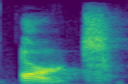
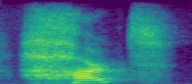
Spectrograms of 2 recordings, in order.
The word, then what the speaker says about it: art: briefly like the word art art class instead of heart ok you have to work on removing that H that H cannot be there because heart is inside your chest that's your heart art is drawing and so if you say heart class someone might hear that and go oh you're learning about the body parts the hearts you need to remove the H you cannot pronounce a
